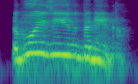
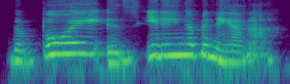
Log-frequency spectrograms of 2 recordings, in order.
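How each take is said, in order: First: It is said too fast. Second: It is said at a moderate pace.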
